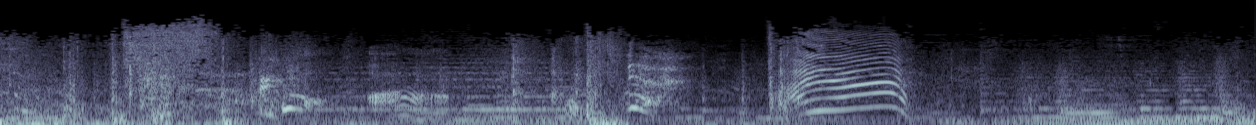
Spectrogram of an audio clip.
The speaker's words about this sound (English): And I love now Chuck's getting into all the little karate chops and stuff.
